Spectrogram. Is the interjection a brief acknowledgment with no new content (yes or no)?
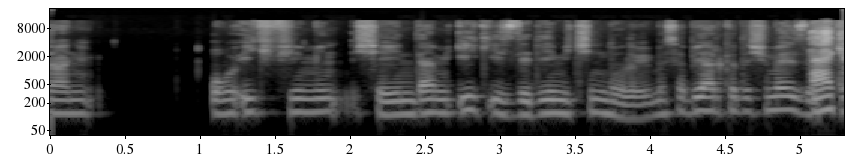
no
